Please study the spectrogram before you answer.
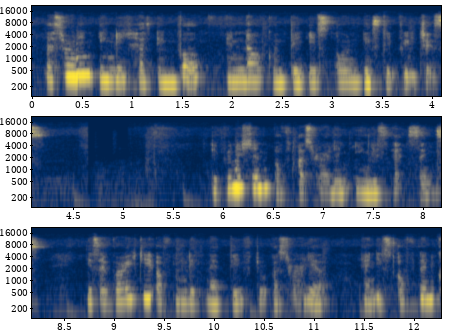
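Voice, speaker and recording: A woman student reading a scripted class presentation at a steady pace. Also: a little high, low-quality recording. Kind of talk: read-aloud class presentation.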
